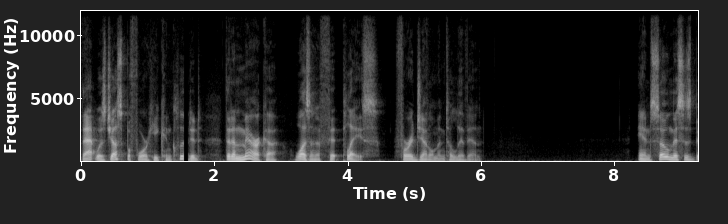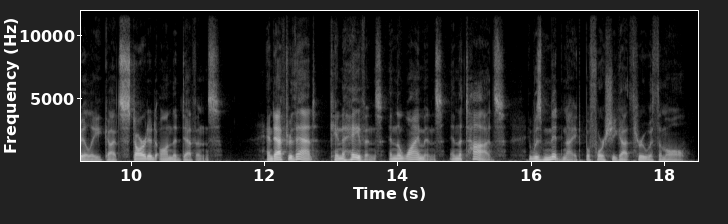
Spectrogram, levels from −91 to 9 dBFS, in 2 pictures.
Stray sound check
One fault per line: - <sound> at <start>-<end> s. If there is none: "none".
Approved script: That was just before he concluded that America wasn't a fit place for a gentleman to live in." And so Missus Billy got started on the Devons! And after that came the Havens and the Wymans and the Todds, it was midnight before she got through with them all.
- dropout at 1.5-1.6 s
